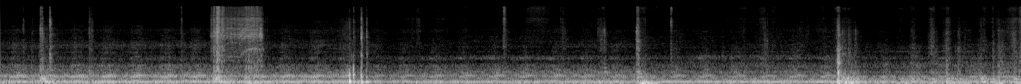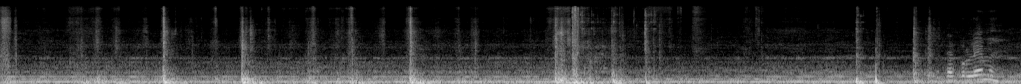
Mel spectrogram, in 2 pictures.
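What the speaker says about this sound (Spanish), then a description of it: "Miren, el motor quiere correr y no corre." A furnace blower motor in a home heating unit that runs with a faulty condition, whirring steadily but laboring as it tries to start and stops, under a man's speech and occasional clunks.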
